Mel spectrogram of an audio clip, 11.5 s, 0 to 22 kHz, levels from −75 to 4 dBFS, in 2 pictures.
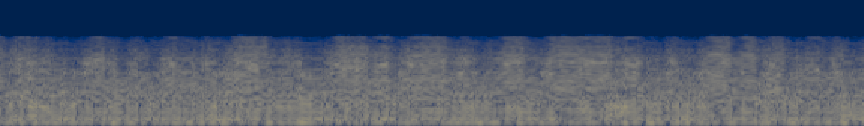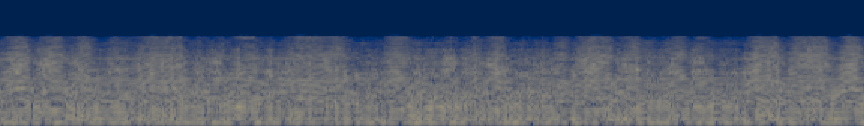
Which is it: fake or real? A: fake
